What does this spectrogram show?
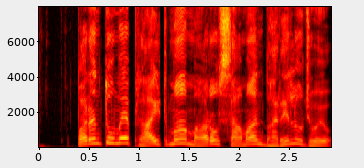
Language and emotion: Gujarati, surprised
